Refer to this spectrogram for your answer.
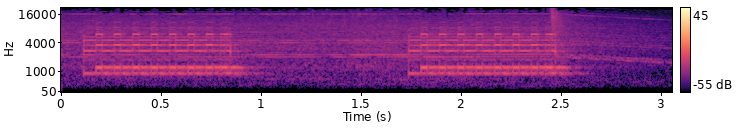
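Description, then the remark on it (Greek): A telephone rings twice as a friend calls at around 3 o'clock, each ring a rapid electronic trill lasting under a second, separated by a short pause. It sounds clear, with no one talking. “Γύρω στις 3 η ώρα με παίρνει μια φίλη τηλέφωνο”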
